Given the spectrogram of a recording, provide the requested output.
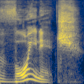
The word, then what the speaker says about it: Voynich: object that exists um we're doing the it's pronounced voich correct the voich manuscript which yeah and I'm oh yes go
